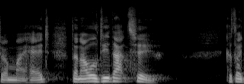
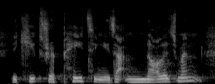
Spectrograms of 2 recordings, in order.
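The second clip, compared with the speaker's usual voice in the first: normal talking voice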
